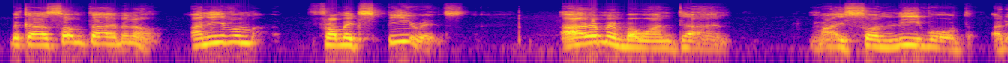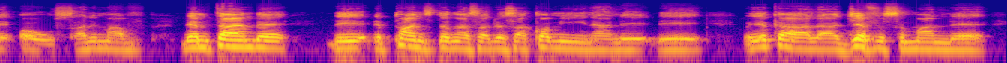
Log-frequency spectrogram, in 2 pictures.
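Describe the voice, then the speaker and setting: A middle-aged man, his voice gravelly and husky, sitting a little high for a man. He tells stories with lots of animation and acts out every line of dialogue. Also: moderate pace. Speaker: school custodian. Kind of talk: casual panel chat.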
